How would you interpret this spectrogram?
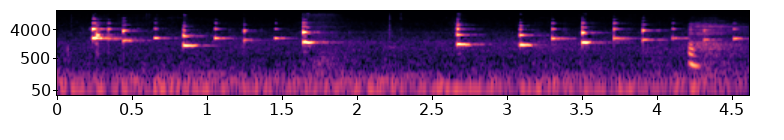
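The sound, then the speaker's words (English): A cockatoo mimics an iPhone ringtone, whistling a quick, repeating melody of short, bright, pinging notes, clear. A rougher squawk-like burst comes near the end, and no one talks. “This guy's cockatoo can impersonate an iPhone.”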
